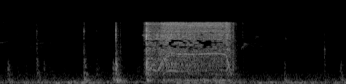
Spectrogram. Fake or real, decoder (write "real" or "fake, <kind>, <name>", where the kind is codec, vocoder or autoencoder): real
